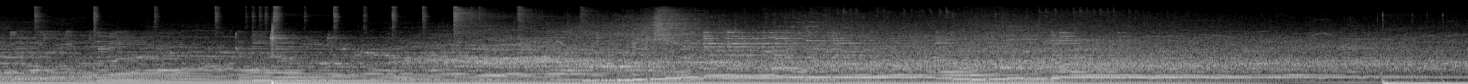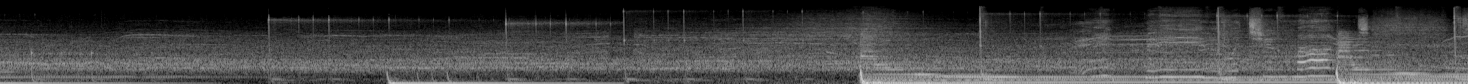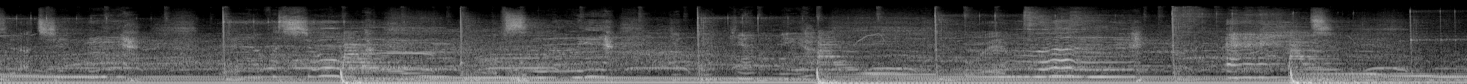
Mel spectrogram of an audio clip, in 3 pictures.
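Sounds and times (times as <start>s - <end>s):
deep bass notes: 0.0s - 16.5s, 23.3s - 44.0s
keyboard chords: 0.0s - 17.3s, 23.3s - 44.0s
crowd cheering and whooping: 0.0s - 44.0s.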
